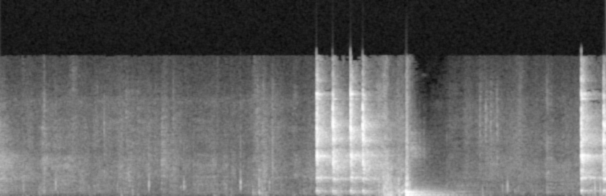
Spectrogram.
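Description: A run of knocks and clatter about three seconds in, ending in a heavy thunk with a short metallic ring that fades over about a second. A few more sharp clicks follow near the end.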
